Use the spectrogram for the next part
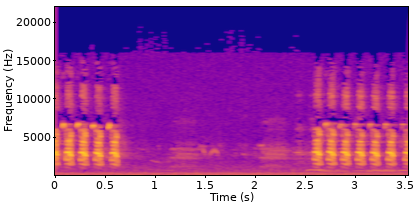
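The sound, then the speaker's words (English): Two quick bursts of harsh, raucous, rapid calls from a green jay, each a run of about five loud notes, separated by a short quiet gap with faint background chatter of other birds. “You can see a green jay at the Rio Grande Valley Birding Festival.”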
